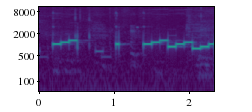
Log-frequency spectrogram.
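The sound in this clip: A phone ringtone signals an incoming call during a live talk. Its electronic melody of clear stepped tones plays in short phrases separated by brief gaps, and the phrase repeats.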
